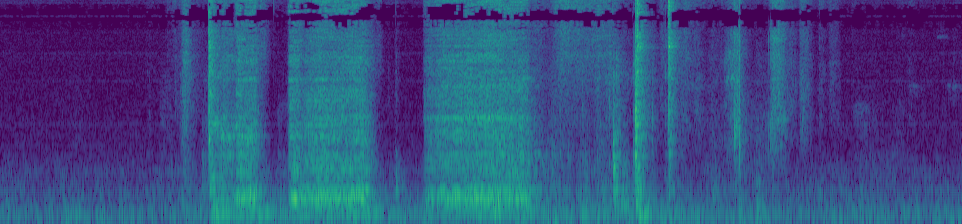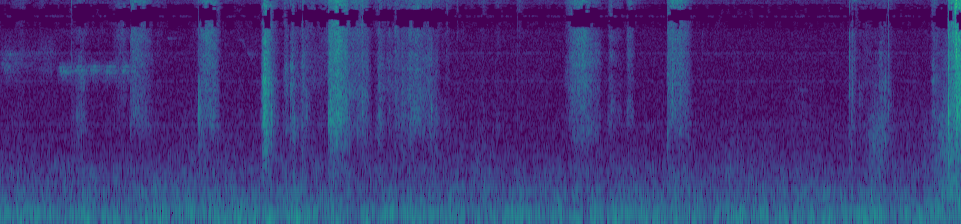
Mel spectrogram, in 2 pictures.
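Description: Sheets of patterned scrapbook paper being handled and laid onto a cardstock page: two louder spells of paper rustling and sliding a few seconds in, then soft taps and rubs as the sheet is pressed flat to test its fit.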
